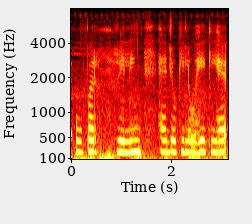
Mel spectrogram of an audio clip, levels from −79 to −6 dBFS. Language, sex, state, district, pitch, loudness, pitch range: Hindi, female, Uttar Pradesh, Shamli, 225 Hz, -15 LUFS, 220-230 Hz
